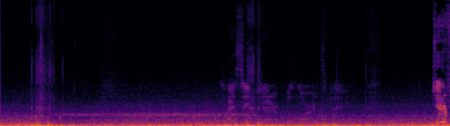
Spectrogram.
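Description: Steady low road-and-engine rumble inside a moving car's cabin, with a short laugh about a second in.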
